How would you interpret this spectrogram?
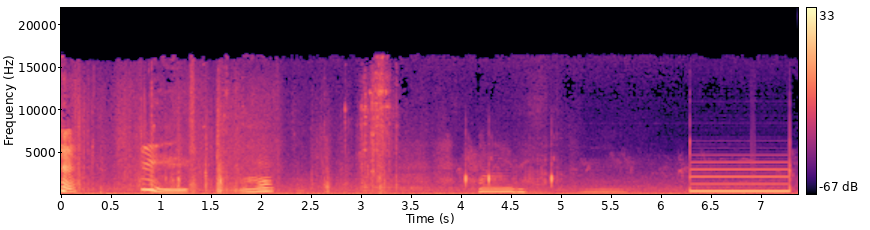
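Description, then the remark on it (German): A telephone ringing tone sounds as a mother places a call: two short electronic tone bursts, then a longer steady tone at the end, following some chirpy whistling sounds at the start. “Mami möcht mal eben telefonieren.”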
